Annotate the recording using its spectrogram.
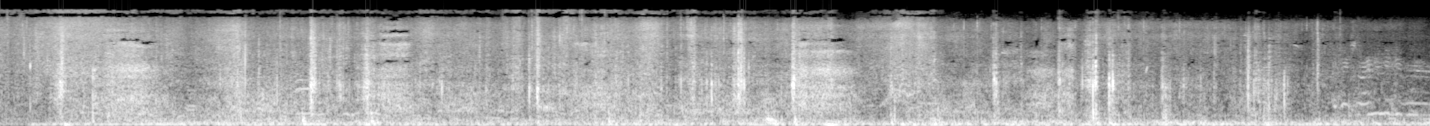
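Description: Quiet outdoor ambience: faint distant voices now and then, with scattered soft clicks and knocks.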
